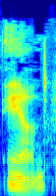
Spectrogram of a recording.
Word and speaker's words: and: uh and uh okay it's not that common to hear the d in the word and but she does do it especially you'll hear people doing that when they're thinking of what to say next then they're more likely to fully pronounce and and the d links right into the next sound which is the uh as in butter sound and uh and uh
